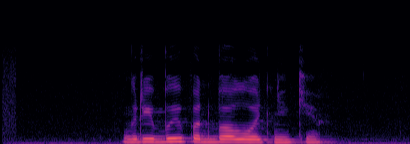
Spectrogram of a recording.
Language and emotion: Russian, neutral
